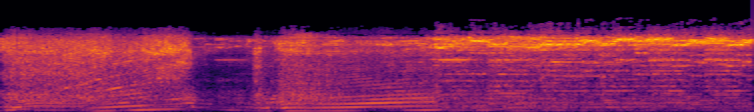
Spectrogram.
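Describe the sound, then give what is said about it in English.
A super-powered high-speed car revs its engine hard and loud. The engine pitch climbs steadily, dips briefly, then climbs again and holds a sustained high roar. “super-powered Black Beauty high-speed car of the Green Hornet”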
